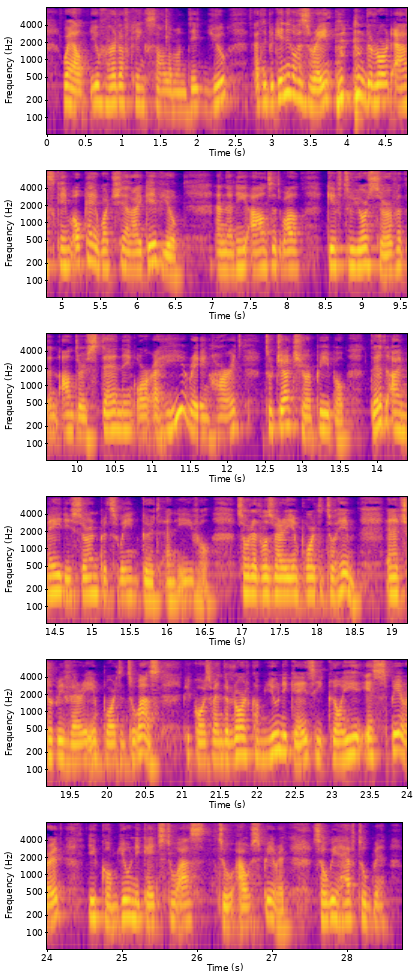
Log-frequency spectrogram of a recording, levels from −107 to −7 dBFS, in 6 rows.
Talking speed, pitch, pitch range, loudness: 180 wpm, 165 Hz, 150-180 Hz, -19 LUFS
